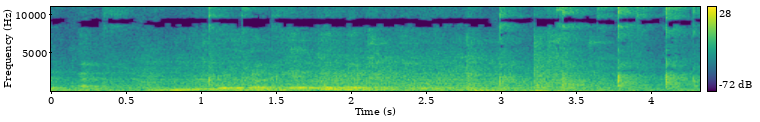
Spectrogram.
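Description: A ping-pong ball clicks sharply on a table.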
